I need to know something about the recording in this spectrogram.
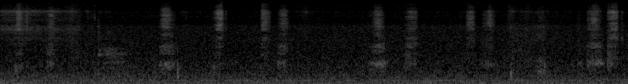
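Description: Pen drawing on squared notebook paper: faint, short scratching strokes at an irregular pace as small diamond shapes are sketched.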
